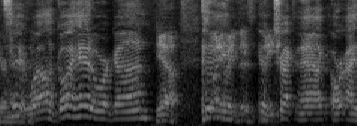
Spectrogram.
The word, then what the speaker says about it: Oregon: Well, go ahead, Oregon. Yeah. So anyway, or I should say Oregon. That's how they like it pronounced.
